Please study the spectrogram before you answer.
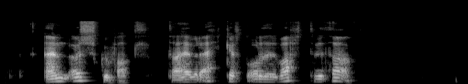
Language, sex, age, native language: Icelandic, male, 30-39, Icelandic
